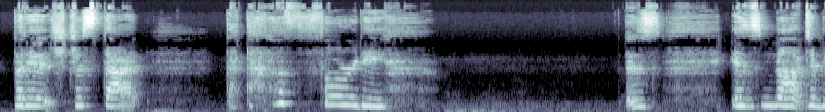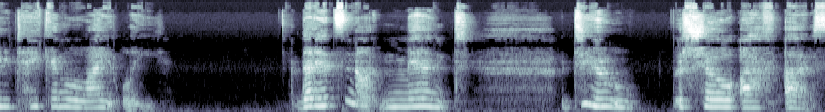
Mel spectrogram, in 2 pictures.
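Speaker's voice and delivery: crying through the words. Speaker apologizes mid-talk and keeps going, crying while talking. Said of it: "I don't even know why I'm crying".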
